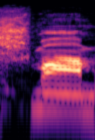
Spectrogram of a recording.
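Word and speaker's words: Shema (שמע): And the authors write, the Shema, pronounced Shema, is not actually a prayer,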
